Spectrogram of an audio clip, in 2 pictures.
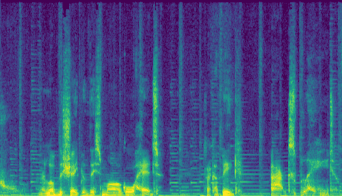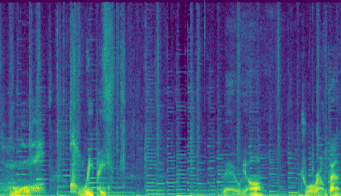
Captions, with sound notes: And I love the shape of this Margore head. it's like a big axe blade. [SHUDDERS] Creepy! There we are - draw around that.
